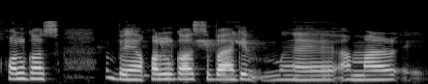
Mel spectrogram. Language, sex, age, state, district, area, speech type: Assamese, female, 45-60, Assam, Darrang, rural, spontaneous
